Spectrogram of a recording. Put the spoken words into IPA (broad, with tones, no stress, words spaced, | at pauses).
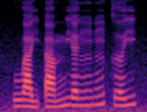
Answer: wa˨˩jʔa˨˩˦mjɛ˧ ŋə˧˥ŋ kə˧˥j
